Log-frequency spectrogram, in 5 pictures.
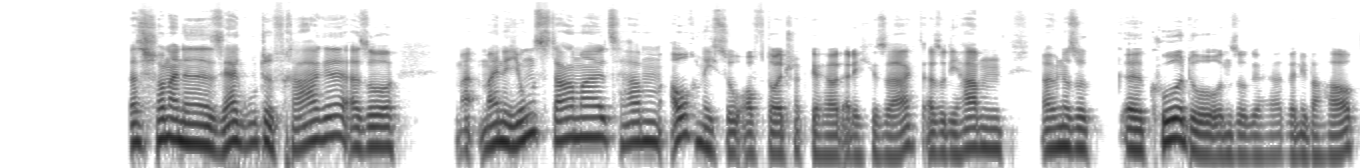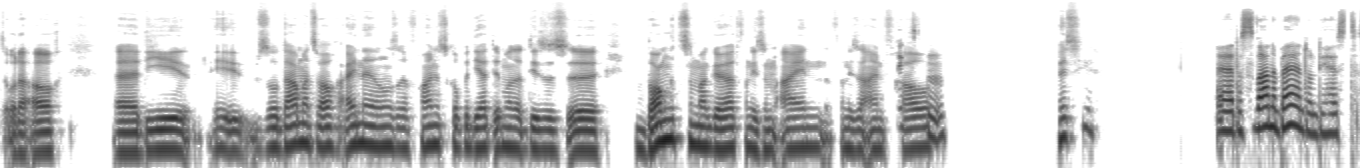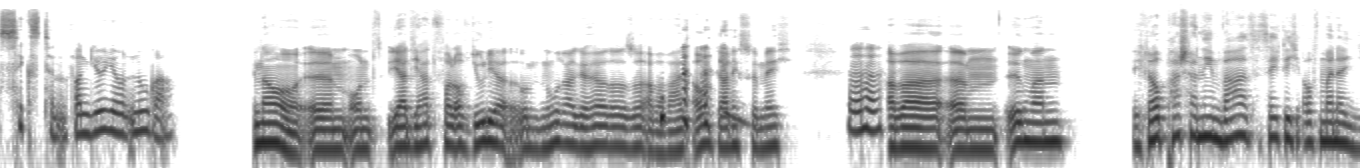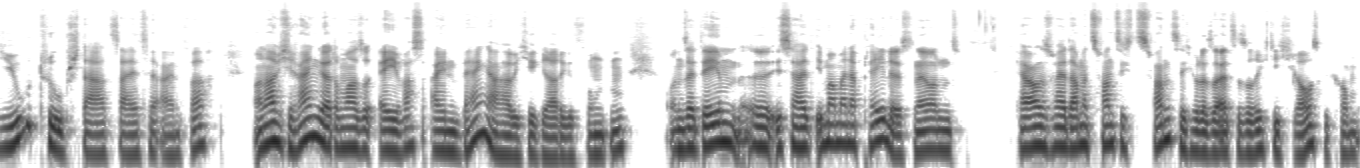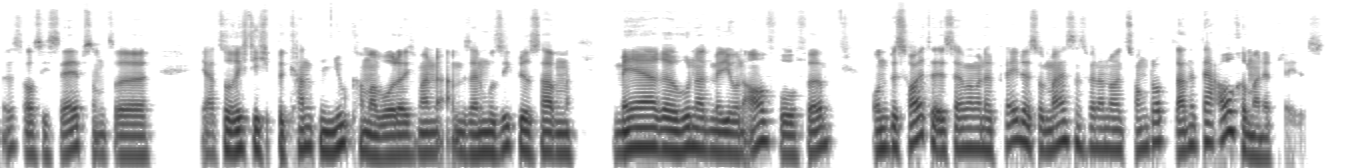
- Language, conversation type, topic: German, podcast, Welche Musik hat deine Jugend geprägt?
- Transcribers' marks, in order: unintelligible speech; other background noise; laugh; in English: "Banger"; in English: "droppt"; stressed: "auch"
